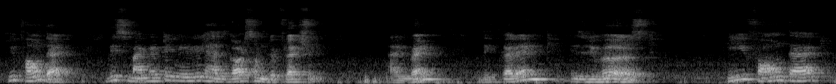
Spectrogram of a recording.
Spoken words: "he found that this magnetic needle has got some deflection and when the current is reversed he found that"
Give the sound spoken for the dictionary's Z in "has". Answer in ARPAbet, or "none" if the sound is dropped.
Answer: Z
